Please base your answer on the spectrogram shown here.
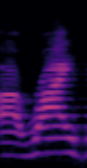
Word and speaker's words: Ryze: It is spelled Rise is RYZE. So it's Rise coffee.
